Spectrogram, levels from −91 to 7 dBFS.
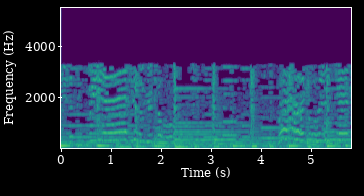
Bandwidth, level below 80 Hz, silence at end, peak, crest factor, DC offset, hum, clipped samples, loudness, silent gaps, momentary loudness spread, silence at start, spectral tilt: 3.5 kHz; -38 dBFS; 0 s; -12 dBFS; 14 dB; under 0.1%; none; under 0.1%; -28 LUFS; none; 7 LU; 0 s; -10 dB/octave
